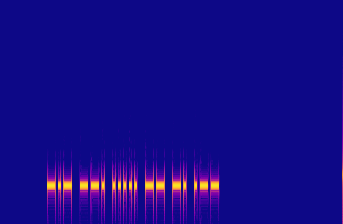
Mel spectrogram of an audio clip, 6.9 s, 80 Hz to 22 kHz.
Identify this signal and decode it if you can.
Morse code, heard as a keyed tone, about 22 wpm, 700 Hz. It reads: KG5MNW
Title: USA Call Signs - 6 Characters - 22wpm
